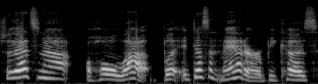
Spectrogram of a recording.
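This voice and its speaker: Over a quiet background, a woman speaks at a fairly slow pace in a high pitch with very wide pitch swings, the sound dry with no echo. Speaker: storyteller. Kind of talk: casual vlog storytelling. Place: home room. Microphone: phone near.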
